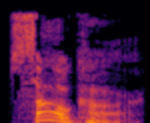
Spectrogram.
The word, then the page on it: soucar: British English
